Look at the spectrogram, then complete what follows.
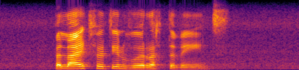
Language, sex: Afrikaans, female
